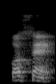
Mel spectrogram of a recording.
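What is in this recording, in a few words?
"kosek", Malay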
